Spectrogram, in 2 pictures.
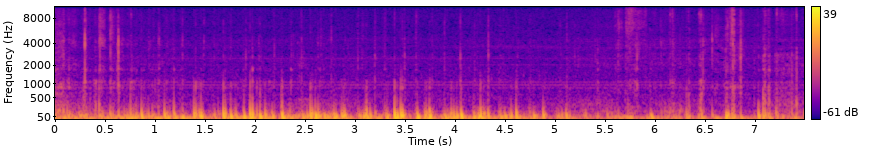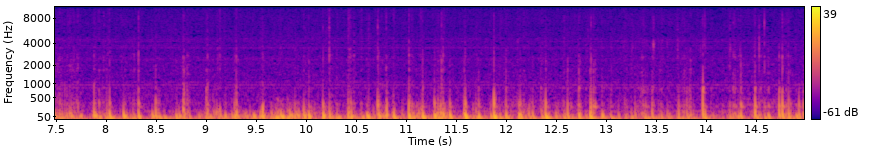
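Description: Fingertips tap the red rubber face of a solid wooden table tennis paddle held beside the microphone. The result is a rapid, irregular run of dull, low, muffled thuds with almost no ring, louder over the first few seconds and then softer and steadier.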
